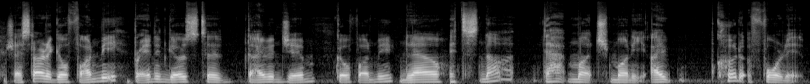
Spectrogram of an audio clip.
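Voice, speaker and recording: A man's voice: medium pitch, a little mellow. A young man vlogging to camera in a rambling, self-deprecating way, asking the viewer questions. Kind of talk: casual vlog talk to camera.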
